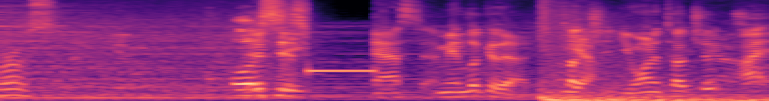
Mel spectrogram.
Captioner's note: beep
